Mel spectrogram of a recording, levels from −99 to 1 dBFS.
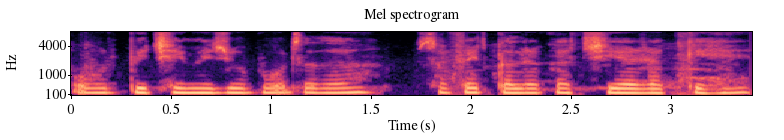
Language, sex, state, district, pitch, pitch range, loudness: Hindi, female, Arunachal Pradesh, Longding, 205 Hz, 200-210 Hz, -15 LUFS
